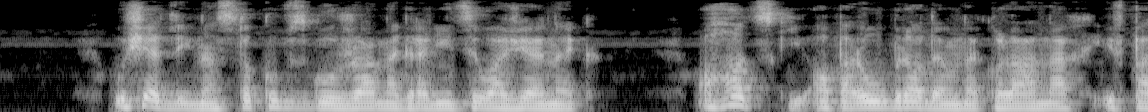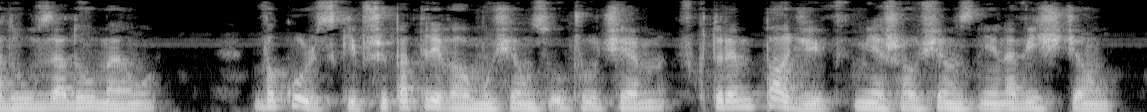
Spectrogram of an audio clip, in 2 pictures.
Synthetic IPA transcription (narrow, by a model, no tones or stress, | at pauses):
uɕɛd̪lʲinast̪ɔkuvzɡuʐanaɡɾaɲit̪sɘwaʑɛnɛk | ʔɔxɔt̪skʲiʔɔpaɾwbɾɔd̪ɛ̃w̃nakɔlanaxifpad̪wvzad̪umɛ̃w̃ | vɔkulskʲipʂɘpat̪ɾɘvawmuɕɛ̃w̃zut͡ʂut͡ɕɛmfkt̪uɾɛmpɔd͡ʑifmʲjɛʂawɕɛw̃zɲɛnavʲiɕt͡ɕɔ̃w̃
